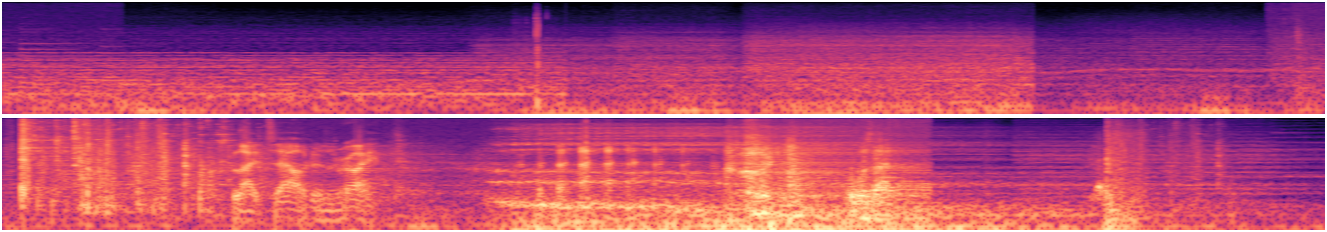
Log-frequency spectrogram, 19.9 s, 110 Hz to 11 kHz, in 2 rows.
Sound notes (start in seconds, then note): 3.7 breaking glass; 4.2 intense music; 13.5 loud beastish growl; 16.7 smashing slam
